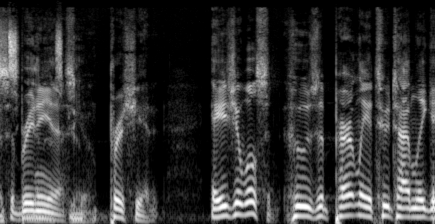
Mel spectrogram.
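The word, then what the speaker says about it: A'ja Wilson: Is it Ajay Wilson? I don't know. – Asia Wilson. – Asia Wilson. I'm sorry.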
